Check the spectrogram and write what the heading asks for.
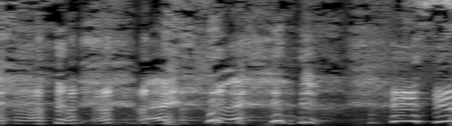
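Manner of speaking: high, helpless laughing fit; laughing hard at her own embarrassment; loud burst of laughter. Real, not acted. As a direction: crack up at yourself.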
